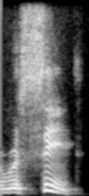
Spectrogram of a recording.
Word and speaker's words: receipt: must pay a receipt remember p is silent a receipt a piece of paper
